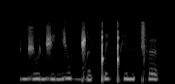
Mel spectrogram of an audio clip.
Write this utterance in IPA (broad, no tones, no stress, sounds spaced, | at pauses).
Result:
d͡ʒ u d͡ʒ i ɟ ɨ w ɡ͡ǁ ə ǃ i ǃʰ i m ǀʰ ə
